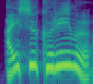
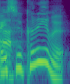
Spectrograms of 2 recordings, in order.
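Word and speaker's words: Aisu kurimu (アイスクリーム): Aisu kurimu onegaishimasu. Aisu kurimu is very much English, but you have to say it like a Japanese person would. – Yeah. – Aisu kurimu.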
